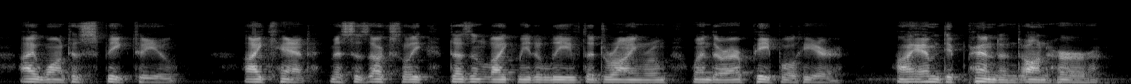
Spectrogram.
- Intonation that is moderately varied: No, narrow, 2.0 semitones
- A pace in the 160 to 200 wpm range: No, average, 150 wpm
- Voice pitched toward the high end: No, low, 115 Hz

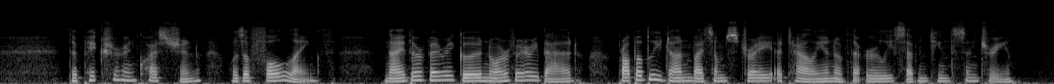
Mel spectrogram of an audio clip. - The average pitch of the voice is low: No, medium, 155 Hz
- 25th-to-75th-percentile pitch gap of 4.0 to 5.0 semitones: No, average, 3.6 semitones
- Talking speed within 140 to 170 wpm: Yes, average, 150 wpm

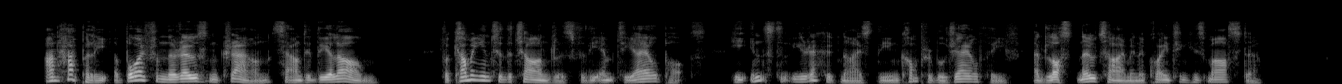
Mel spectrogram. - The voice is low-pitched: Yes, low, 115 Hz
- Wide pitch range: Yes, wide, 6.5 semitones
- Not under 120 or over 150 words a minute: No, average, 160 wpm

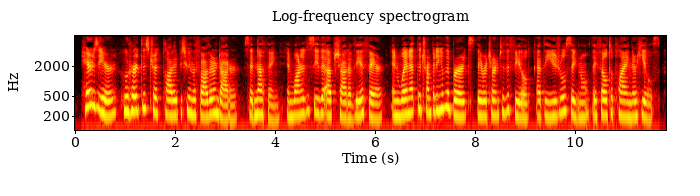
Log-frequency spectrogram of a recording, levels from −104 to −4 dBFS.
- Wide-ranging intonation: No, average, 2.9 semitones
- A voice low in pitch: No, high, 210 Hz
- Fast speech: Yes, fast, 235 wpm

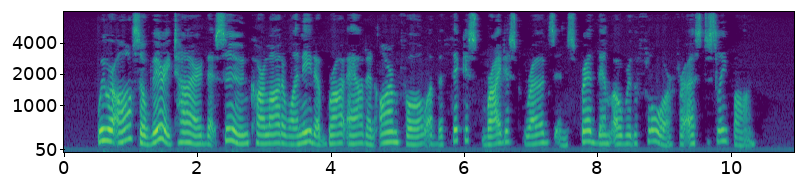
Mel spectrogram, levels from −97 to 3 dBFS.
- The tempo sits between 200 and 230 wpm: No, average, 165 wpm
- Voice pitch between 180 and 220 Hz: Yes, high, 190 Hz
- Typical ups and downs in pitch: Yes, average, 3.7 semitones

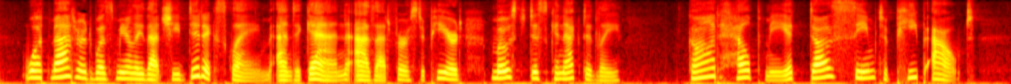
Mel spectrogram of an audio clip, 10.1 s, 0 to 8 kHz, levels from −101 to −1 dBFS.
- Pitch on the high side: Yes, high, 205 Hz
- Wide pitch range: Yes, wide, 6.5 semitones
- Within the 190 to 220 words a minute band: No, average, 150 wpm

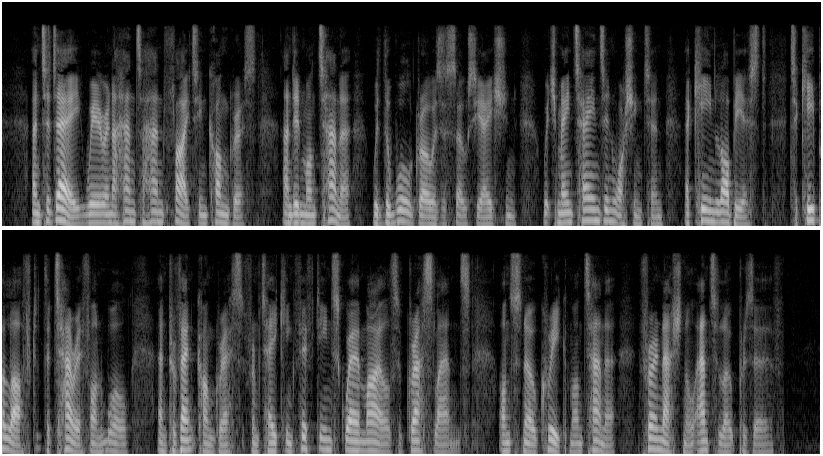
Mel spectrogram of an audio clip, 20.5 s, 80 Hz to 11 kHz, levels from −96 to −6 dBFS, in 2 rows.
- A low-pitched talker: Yes, low, 125 Hz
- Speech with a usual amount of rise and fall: Yes, average, 4.1 semitones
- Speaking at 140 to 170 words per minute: Yes, average, 160 wpm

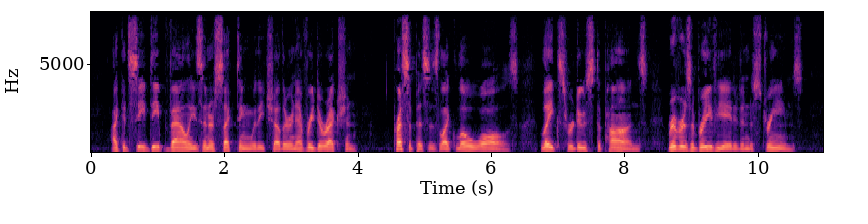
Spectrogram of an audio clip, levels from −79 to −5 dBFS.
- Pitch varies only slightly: No, average, 4.4 semitones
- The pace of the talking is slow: Yes, slow, 125 wpm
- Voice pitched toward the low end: Yes, low, 130 Hz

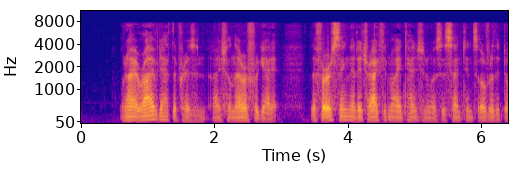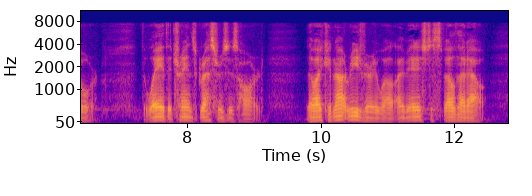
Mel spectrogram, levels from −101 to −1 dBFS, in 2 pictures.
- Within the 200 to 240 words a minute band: Yes, fast, 205 wpm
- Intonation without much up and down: Yes, narrow, 2.3 semitones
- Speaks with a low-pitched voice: Yes, very low, 90 Hz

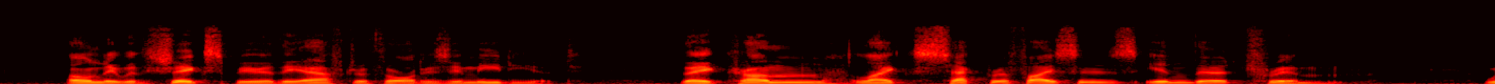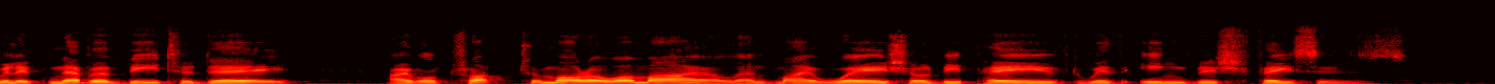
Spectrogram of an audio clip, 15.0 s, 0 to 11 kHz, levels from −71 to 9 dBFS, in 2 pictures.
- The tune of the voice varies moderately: Yes, average, 3.9 semitones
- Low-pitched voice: Yes, low, 115 Hz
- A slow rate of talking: No, average, 145 wpm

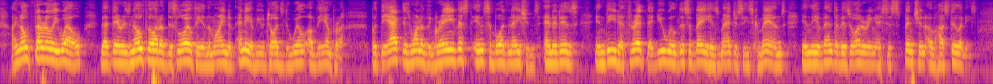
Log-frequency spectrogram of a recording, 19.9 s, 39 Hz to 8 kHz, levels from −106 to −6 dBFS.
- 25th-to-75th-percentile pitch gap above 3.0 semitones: No, narrow, 2.6 semitones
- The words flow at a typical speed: Yes, average, 170 wpm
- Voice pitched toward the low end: No, medium, 150 Hz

